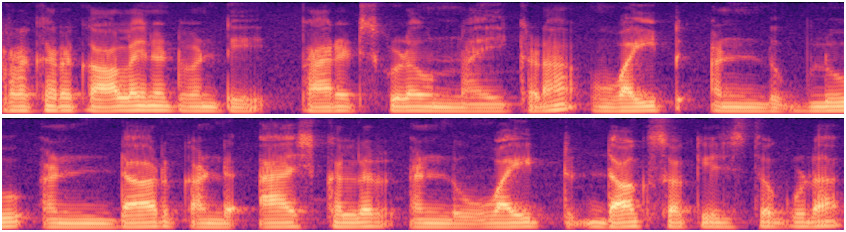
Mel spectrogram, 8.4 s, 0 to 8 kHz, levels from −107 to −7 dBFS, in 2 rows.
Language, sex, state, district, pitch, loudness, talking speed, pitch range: Telugu, male, Andhra Pradesh, Visakhapatnam, 105 Hz, -20 LUFS, 140 wpm, 100-110 Hz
